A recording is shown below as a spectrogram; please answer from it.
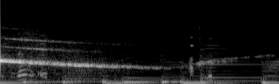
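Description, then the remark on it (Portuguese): A police car siren wails in a steady tone that slowly drops in pitch as the vehicle passes, with a low engine rumble pulsing underneath for a few seconds. “A viatura.”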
